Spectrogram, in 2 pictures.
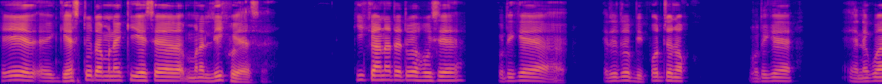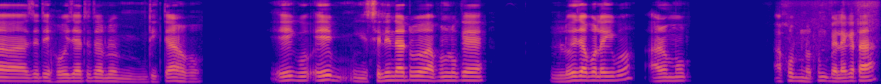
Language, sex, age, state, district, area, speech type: Assamese, male, 60+, Assam, Biswanath, rural, spontaneous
